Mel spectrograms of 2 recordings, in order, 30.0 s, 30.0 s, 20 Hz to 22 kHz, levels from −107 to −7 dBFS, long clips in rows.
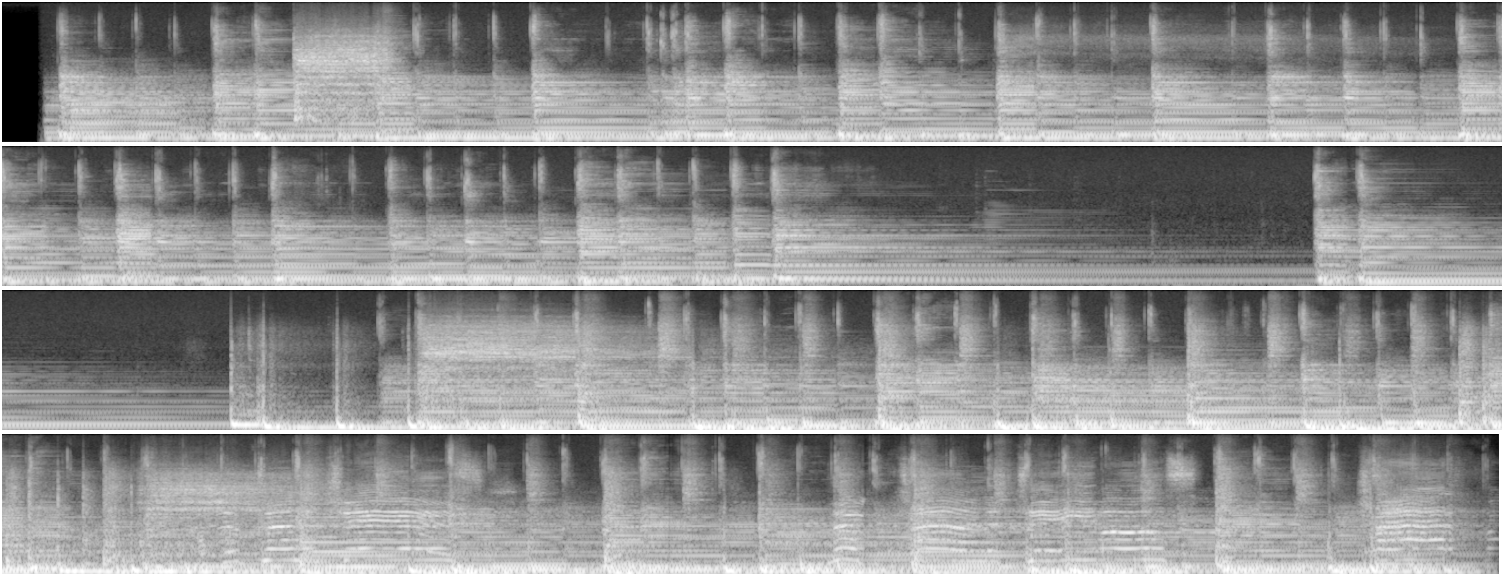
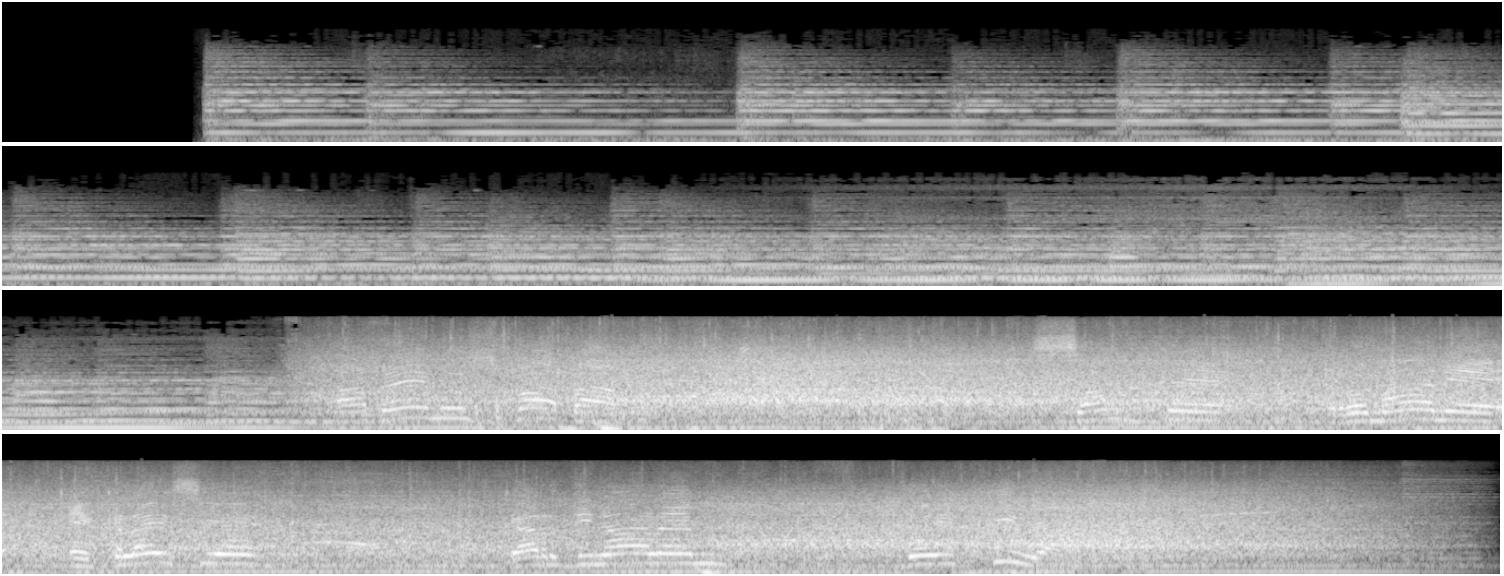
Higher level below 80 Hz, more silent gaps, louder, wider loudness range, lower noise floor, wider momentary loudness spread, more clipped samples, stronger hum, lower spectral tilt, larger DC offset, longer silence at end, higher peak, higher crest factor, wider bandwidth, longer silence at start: first, -22 dBFS vs -32 dBFS; neither; about the same, -16 LUFS vs -14 LUFS; second, 8 LU vs 20 LU; about the same, -40 dBFS vs -38 dBFS; second, 9 LU vs 20 LU; neither; neither; about the same, -4.5 dB/octave vs -3.5 dB/octave; neither; second, 0 s vs 0.2 s; about the same, 0 dBFS vs 0 dBFS; about the same, 14 dB vs 16 dB; first, over 20 kHz vs 11.5 kHz; second, 0.2 s vs 1 s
